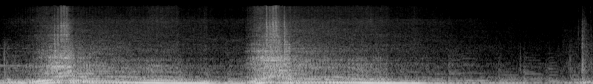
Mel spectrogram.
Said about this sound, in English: This roided up 392, it's enough to pull the sunglasses right off your head. This is a muscle car engine in a Jeep.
